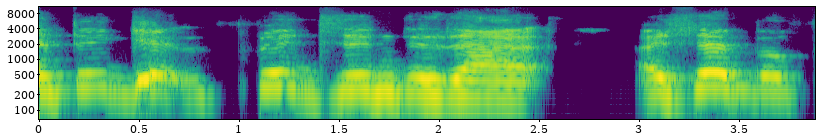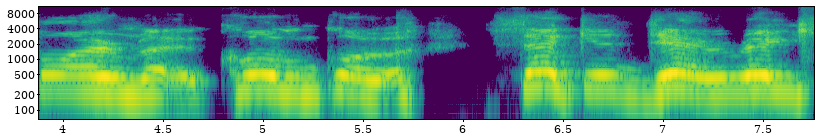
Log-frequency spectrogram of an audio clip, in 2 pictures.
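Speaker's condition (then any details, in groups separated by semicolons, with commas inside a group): Cerebral palsy; mild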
